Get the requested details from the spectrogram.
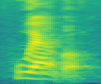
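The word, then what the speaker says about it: whoever: इसको क्या पढ़ते हैं वाज हु एवर इसमें एच पढा जा रहा है लेकिन डब्लू क्या है इसमें साइलेंट है ये क्या है इसके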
